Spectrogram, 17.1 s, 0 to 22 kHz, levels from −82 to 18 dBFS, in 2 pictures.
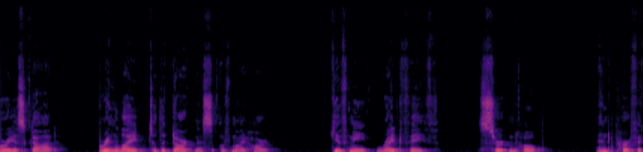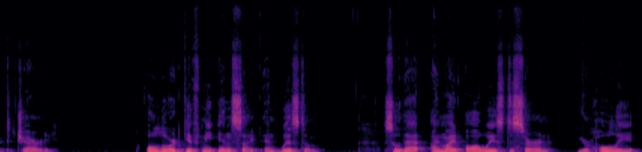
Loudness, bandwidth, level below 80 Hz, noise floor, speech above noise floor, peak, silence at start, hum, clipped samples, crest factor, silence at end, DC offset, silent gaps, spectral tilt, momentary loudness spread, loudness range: -32 LUFS; 16.5 kHz; -66 dBFS; -78 dBFS; 47 dB; -14 dBFS; 0 s; none; under 0.1%; 18 dB; 0.1 s; under 0.1%; none; -6 dB/octave; 12 LU; 5 LU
